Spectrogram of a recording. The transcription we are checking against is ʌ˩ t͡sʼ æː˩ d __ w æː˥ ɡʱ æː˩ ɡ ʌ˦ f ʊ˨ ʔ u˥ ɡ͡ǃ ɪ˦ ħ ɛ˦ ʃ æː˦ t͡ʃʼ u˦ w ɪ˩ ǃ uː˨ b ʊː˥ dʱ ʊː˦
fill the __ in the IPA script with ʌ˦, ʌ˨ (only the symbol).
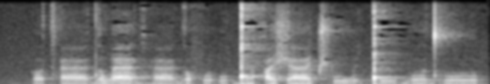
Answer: ʌ˦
